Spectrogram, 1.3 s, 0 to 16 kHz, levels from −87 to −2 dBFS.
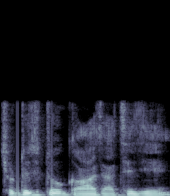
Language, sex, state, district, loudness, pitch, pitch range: Bengali, male, West Bengal, Dakshin Dinajpur, -22 LUFS, 125 Hz, 125-140 Hz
